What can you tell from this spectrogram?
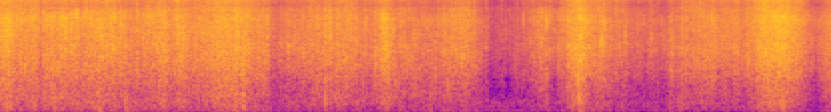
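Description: Crinkly packaging being handled and pulled open by hand: a continuous crinkling with a few sharper crackles, loudest at the start and again near the end.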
